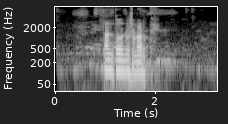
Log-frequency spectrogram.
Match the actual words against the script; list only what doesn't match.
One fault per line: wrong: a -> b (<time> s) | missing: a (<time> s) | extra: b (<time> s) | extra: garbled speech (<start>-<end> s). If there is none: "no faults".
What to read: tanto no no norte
no faults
